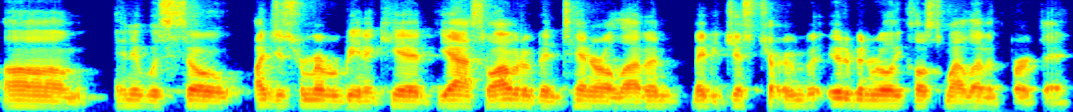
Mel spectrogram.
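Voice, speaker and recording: A man in his forties talks fast in a level, fairly low, fairly bright voice as co-host of a casual sports podcast. He loves telling stories and often cuts across his co-host.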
